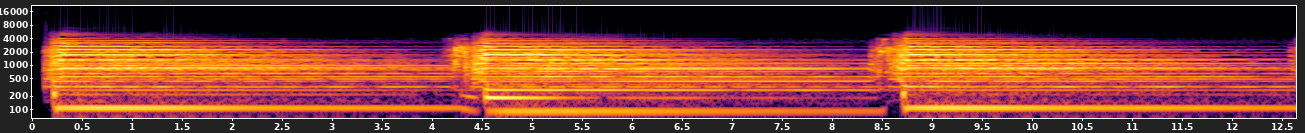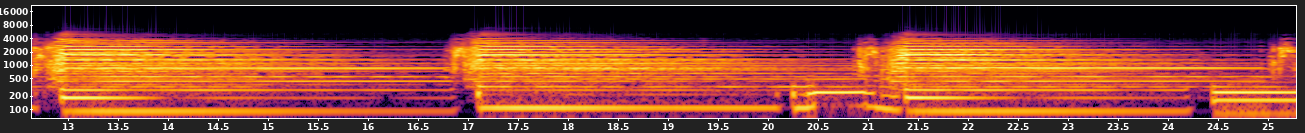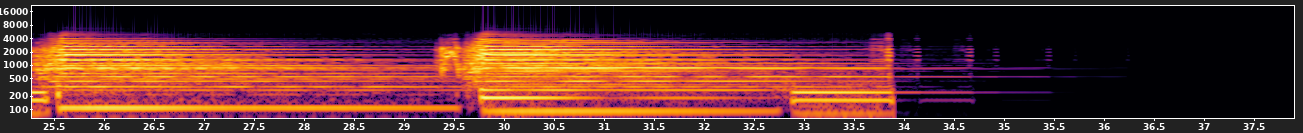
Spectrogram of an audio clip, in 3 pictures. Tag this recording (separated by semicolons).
delay; stereo; mojo; mojomills; guitar; st; amb; ambient; electric; spacey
